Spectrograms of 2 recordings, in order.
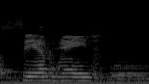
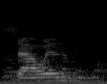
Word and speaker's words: Samhain: You'll hear, I call it Samhain. I think it's actually pronounced Samhain.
